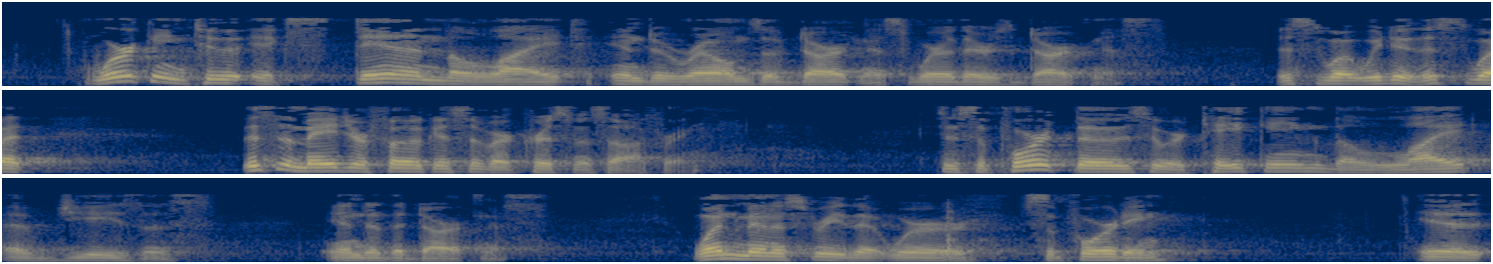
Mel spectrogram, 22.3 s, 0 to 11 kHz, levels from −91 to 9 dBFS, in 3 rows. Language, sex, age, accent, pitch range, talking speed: English, male, 50-69, American, 95-120 Hz, 130 wpm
